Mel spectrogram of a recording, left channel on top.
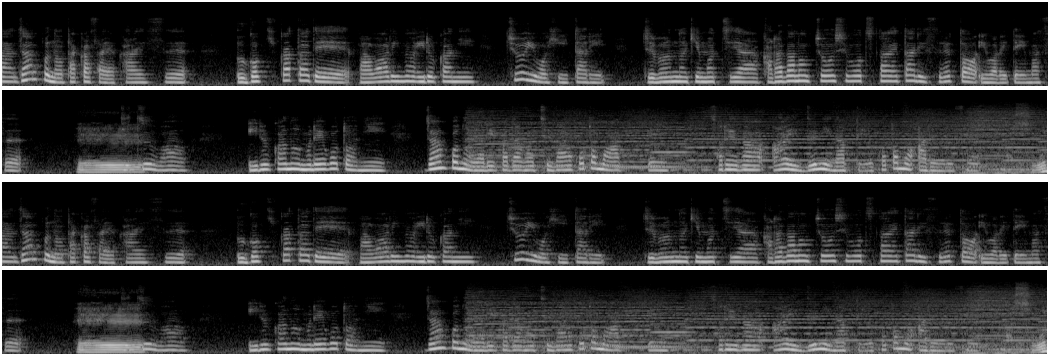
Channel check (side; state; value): both; normal; correlation 0.89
